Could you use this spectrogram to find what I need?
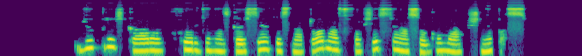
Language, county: Lithuanian, Šiauliai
